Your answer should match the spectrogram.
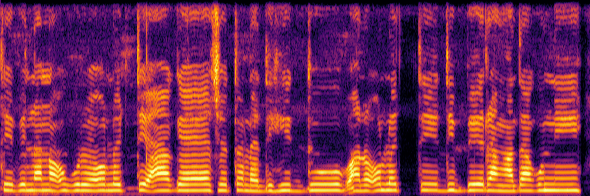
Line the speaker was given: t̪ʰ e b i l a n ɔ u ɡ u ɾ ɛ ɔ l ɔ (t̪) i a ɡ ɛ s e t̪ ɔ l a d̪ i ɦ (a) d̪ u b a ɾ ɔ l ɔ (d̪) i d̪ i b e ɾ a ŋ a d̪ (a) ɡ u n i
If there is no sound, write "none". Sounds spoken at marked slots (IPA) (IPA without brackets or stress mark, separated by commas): t̪, i, t̪, a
